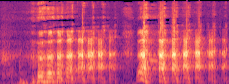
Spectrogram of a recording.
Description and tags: Evil Laugh
Just an evil-sounding laugh I like to do for comedic effect. It's best used when it is unexpcted. I hope this makes its way into some game somewhere.
villain, laughter, laugh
